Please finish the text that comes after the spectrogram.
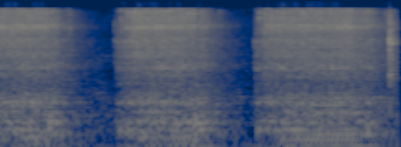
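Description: Sewing machine stitching a neck design onto a dress, running in steady mechanical bursts with two brief pauses, close and fairly loud throughout.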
